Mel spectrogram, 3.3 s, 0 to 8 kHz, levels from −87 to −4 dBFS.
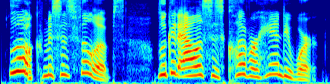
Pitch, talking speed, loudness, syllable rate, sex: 295 Hz, 125 wpm, -19 LUFS, 5.2 syllables/s, female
